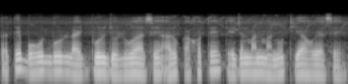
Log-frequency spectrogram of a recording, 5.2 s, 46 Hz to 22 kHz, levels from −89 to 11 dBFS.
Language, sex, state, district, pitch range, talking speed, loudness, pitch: Assamese, male, Assam, Kamrup Metropolitan, 100-115 Hz, 150 wpm, -17 LUFS, 110 Hz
